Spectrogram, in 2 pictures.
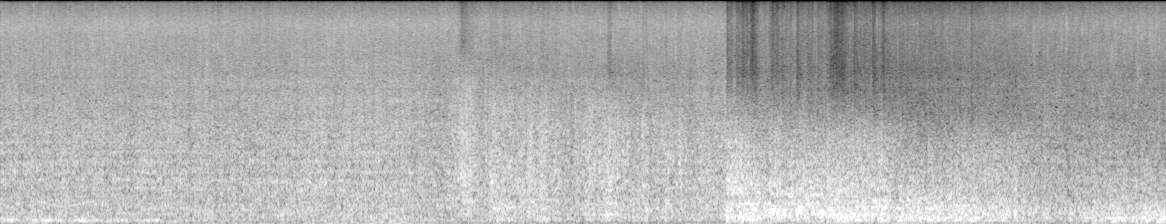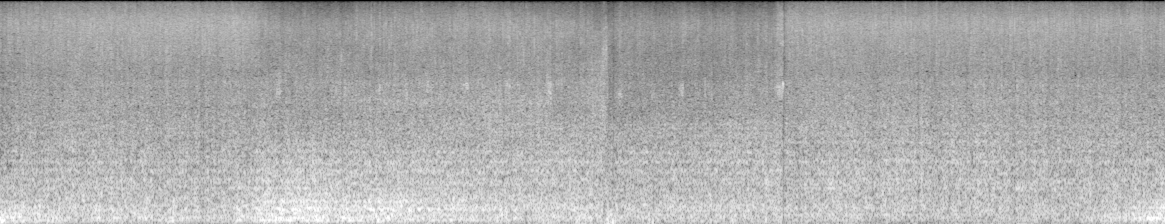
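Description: Strong wind roars and gusts outdoors in a storm.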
